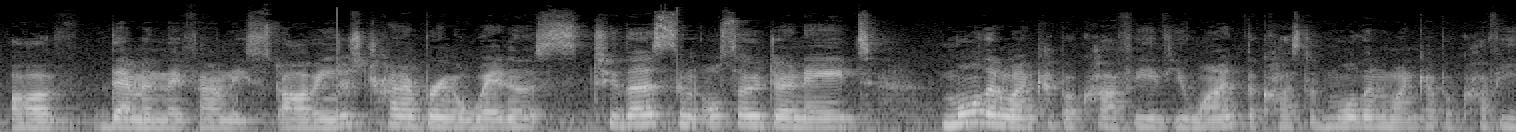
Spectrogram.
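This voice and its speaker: Young woman, mid-pitched, chatty vlogger with faint hiss behind her. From South Africa. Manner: earnest, warm appeal to viewers, chatty. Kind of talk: casual direct-to-camera vlog talk.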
